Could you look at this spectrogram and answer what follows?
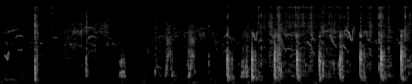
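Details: Dakhni teetar chicks, francolins from Punjab, Pakistan, produce a rapid string of louder, rough pulsed notes, about four to five per second toward the end, with faint high peeps earlier.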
